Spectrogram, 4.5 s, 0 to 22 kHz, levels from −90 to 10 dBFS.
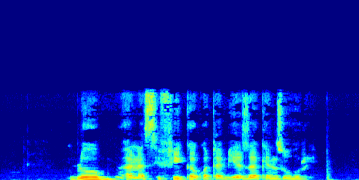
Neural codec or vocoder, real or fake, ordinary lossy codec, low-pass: none; real; MP3, 96 kbps; 10.8 kHz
